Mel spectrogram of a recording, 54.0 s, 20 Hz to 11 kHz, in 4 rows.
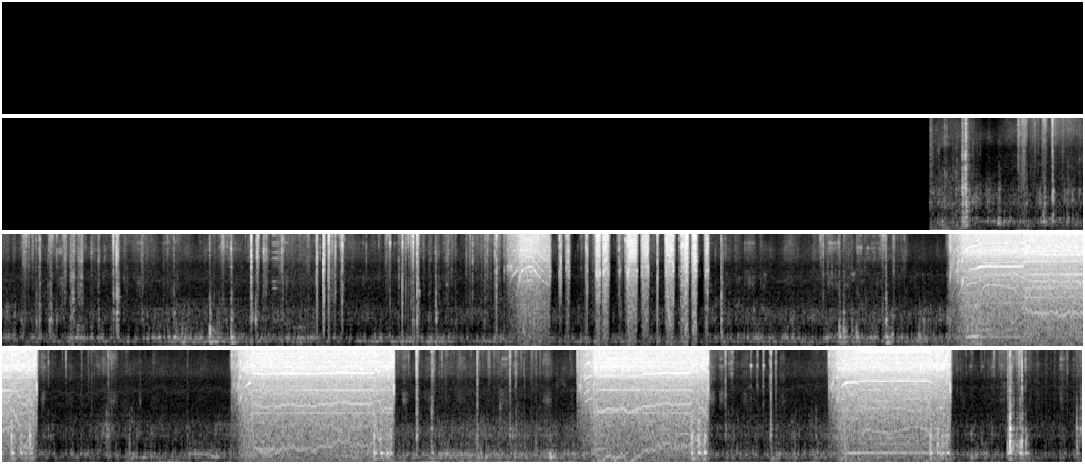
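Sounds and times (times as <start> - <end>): small clicks and handling rattles: 26.2 - 36.2
handheld power tool running: 33.3 - 35.8, 38.9 - 41.0, 43.4 - 45.5, 47.8 - 49.4, 50.9 - 52.4.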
